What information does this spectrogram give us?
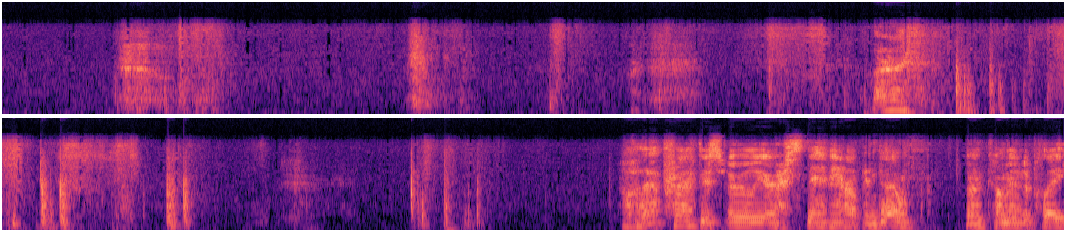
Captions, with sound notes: (Deep breathes) All right. (Creaking of the floor) All that practice earlier standing up and down is going to come into play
